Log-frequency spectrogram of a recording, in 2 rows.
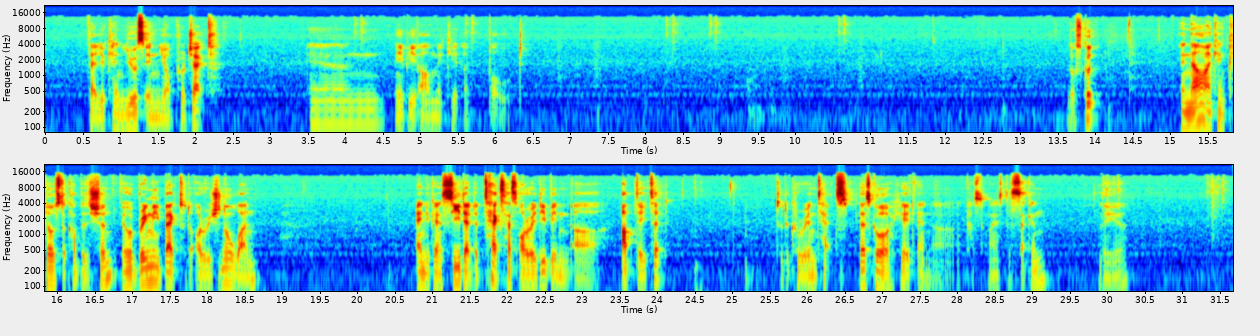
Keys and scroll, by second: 24.5 v.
